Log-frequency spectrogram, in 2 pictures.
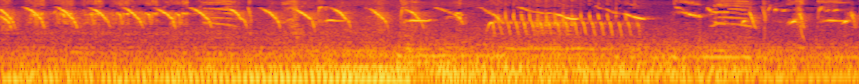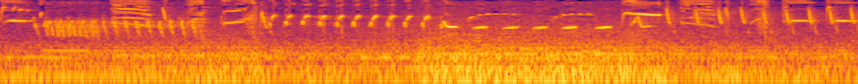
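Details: Canary master song for training other canaries, with dense overlapping phrases: quick descending sweeps, harsh buzzy rolls, sharp clicks and a short run of level whistled notes, above steady low background hum.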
